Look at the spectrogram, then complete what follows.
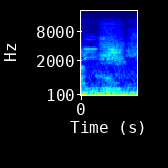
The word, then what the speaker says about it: niche: Is that the way you pronounce that? Yeah, niche.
